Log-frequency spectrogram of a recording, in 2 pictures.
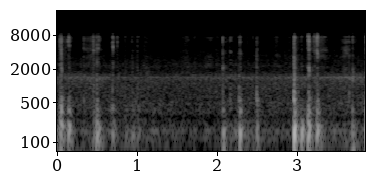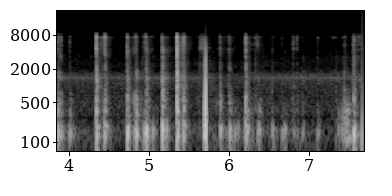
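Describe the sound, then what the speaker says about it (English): Someone types on a computer keyboard in quick bursts of close, crisp key clicks, with short pauses between clusters and a longer quiet stretch near the start. "So I'm going to type that out."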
